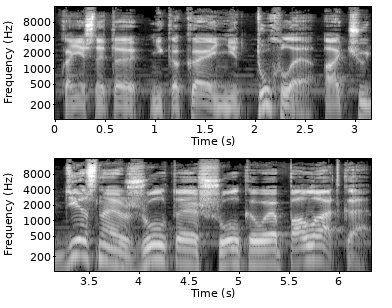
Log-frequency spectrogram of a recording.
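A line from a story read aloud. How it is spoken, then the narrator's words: Plain. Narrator (Russian): сказал Снусмумрик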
